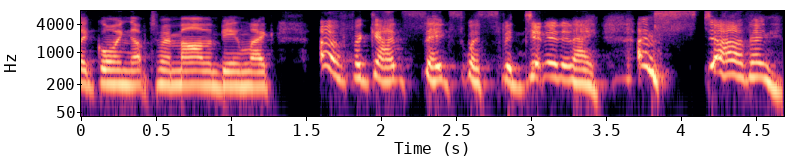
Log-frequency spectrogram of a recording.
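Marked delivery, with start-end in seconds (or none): 1.7-4.7 put-on fussy diva voice. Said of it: "always doing [name] and [name]".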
